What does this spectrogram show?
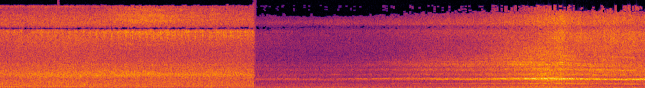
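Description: A passenger railcar passing close by with loud wheel-on-rail noise, cut off sharply about five seconds in. Then a diesel-hauled coal train approaches, its locomotives rumbling under a steady high-pitched whine that grows louder and then eases.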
